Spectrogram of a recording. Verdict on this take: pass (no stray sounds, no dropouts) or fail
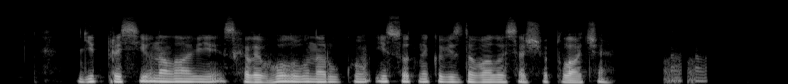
fail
